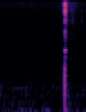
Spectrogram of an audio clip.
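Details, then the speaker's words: Adult woman who clenches her jaw and feels it click on opening, during chiropractic/osteopathic jaw manipulation after masseter muscle work: a single sharp jaw joint click as the mandible releases; it always cracks like this. "ci siamo scrocchia sempre così"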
